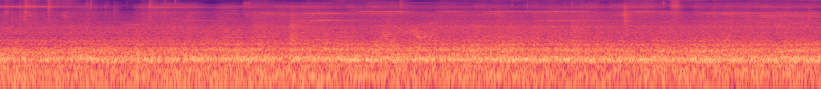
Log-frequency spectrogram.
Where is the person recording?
on a subway train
